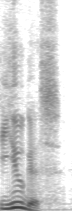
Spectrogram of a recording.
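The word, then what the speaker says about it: Ugoos: 1.4 don 11 how do I know it's pronounced UGA's because I asked them jurgis means smart idea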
